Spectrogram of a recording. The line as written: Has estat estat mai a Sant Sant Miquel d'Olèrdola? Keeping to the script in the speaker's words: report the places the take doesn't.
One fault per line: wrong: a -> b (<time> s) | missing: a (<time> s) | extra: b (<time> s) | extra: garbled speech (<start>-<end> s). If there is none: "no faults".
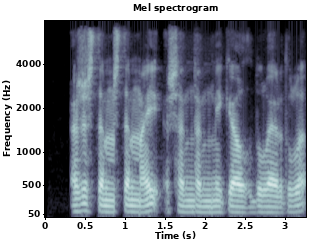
no faults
